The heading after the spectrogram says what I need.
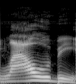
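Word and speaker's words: Laube: No, Dylan Lauby. Lauby. I don't know how to pronounce his last name. Yeah. I think it's Lauby. Yes. He is. Lauby? Lauby. Lauby. Yeah, that's right. L-A-U-B-E. Lauby.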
